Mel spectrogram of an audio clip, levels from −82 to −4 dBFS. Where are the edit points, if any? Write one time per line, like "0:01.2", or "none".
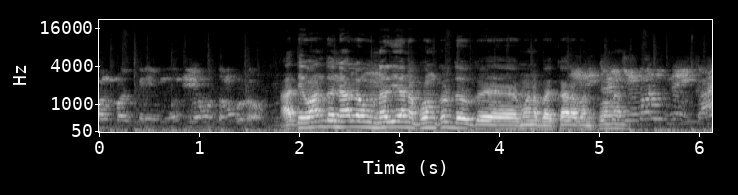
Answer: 0:01.7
